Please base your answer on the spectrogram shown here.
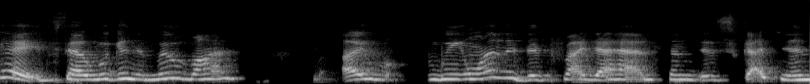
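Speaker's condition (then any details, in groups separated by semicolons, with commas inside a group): Cerebral palsy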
